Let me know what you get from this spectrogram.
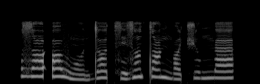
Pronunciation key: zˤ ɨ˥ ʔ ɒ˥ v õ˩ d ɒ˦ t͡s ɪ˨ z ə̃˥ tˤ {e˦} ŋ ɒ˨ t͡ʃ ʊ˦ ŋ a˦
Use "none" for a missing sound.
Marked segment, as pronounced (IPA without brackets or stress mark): e˦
